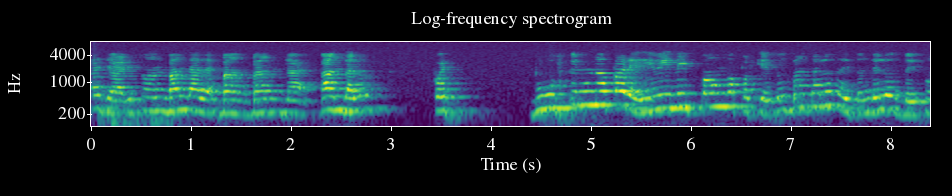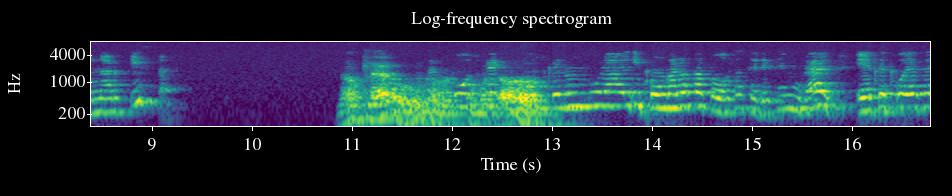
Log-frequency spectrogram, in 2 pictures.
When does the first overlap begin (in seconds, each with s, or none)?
11.6 s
